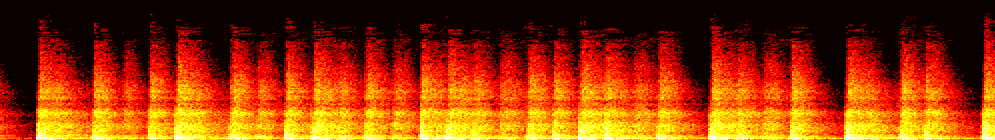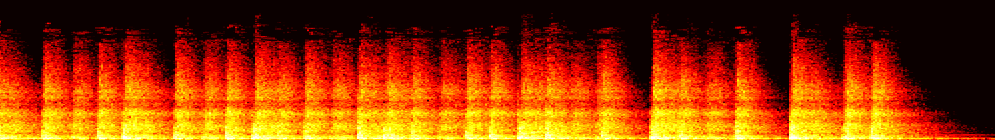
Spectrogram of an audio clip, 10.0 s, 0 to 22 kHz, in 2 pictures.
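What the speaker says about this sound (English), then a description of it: "So on 2 snare drums, it would sound like this." A 7/16 rhythmic pattern played on two snare drums, dense rapid strokes with regular accents repeating in a tight cycle, loud and close with no talking, ending abruptly.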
